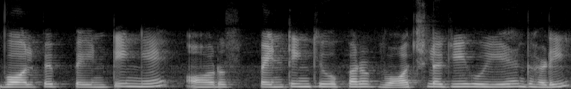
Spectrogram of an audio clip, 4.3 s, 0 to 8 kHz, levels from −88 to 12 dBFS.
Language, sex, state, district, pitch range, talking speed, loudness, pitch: Hindi, female, Bihar, East Champaran, 215-245 Hz, 225 wpm, -21 LUFS, 235 Hz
